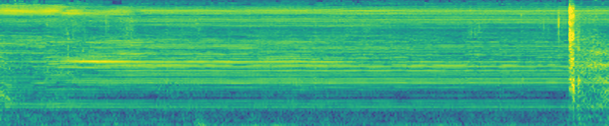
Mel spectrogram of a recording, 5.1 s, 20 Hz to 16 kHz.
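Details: MD Needle Pen microneedling on face at 1 mm depth under strong numbing ointment, forehead then eye area, mild erythema, painless: steady high-pitched electric buzzing in a quiet room.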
